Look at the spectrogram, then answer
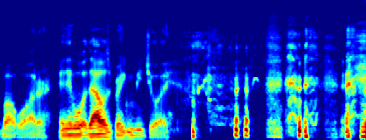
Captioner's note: laughs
